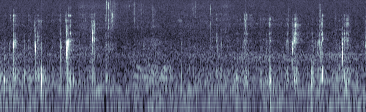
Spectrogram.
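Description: Quiet, close-miked mouth sounds of a person chewing a bite of black bread spread with pâté, with scattered small wet clicks.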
